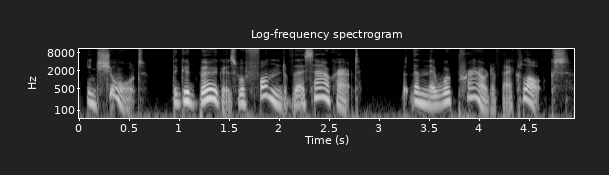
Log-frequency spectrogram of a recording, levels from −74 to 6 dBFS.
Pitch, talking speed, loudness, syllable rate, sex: 185 Hz, 230 wpm, -19 LUFS, 5.3 syllables/s, female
